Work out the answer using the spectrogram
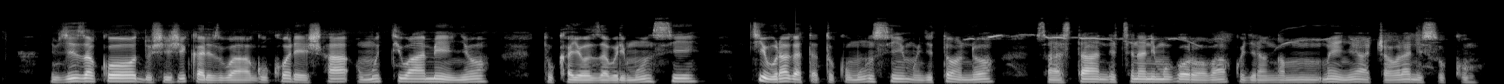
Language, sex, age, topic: Kinyarwanda, male, 18-24, finance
